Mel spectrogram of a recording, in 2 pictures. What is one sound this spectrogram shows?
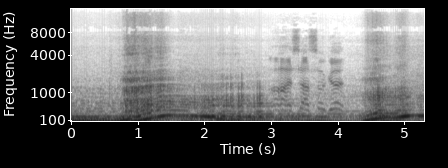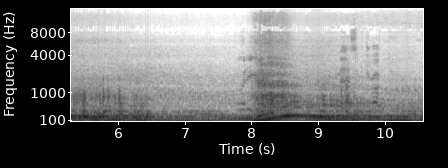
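A diesel truck engine revs up sharply and falls back, three times.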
